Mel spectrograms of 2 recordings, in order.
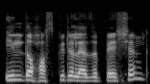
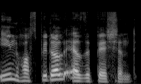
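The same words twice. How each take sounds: First: "the" lifted with a rise, slow and careful; stress on the. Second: Said in the usual way. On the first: Shown as a demonstration. Teacher stressing "the" to contrast it with the bare form. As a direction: lean on "the" in "in the hospital". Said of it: "যেমন specific hospital".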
